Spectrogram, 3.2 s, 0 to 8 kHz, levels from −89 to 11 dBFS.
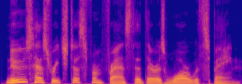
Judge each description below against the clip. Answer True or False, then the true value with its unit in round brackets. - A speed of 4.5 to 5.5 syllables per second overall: True (4.9 syllables/s)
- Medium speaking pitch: True (145 Hz)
